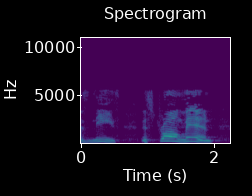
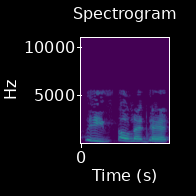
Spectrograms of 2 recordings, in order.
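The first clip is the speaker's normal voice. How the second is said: drawn-out, slightly higher plea; pleading; 5 semitones higher, slower than usual. Retold or imitated. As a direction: plead slowly, as a child in trouble would. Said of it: "I pleaded with God".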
